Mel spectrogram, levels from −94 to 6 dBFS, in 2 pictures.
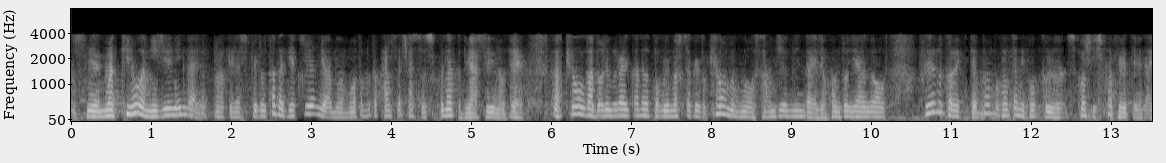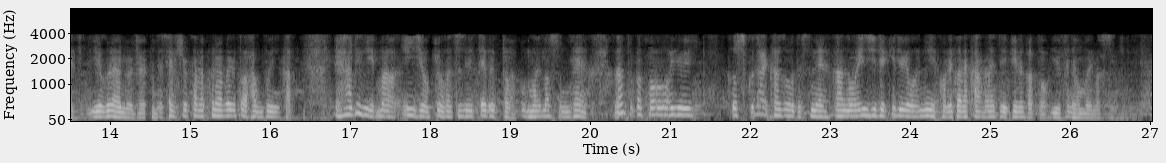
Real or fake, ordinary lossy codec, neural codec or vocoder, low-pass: fake; AAC, 16 kbps; codec, 16 kHz in and 24 kHz out, 0.6 kbps, FireRedTTS-2 codec; 7.2 kHz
